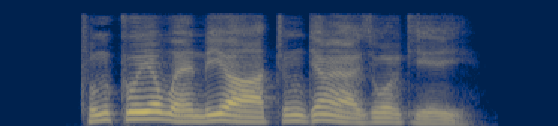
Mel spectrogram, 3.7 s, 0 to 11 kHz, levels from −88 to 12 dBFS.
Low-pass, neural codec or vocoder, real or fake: 7.2 kHz; codec, 16 kHz, 0.5 kbps, FunCodec, trained on Chinese and English, 25 frames a second; fake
